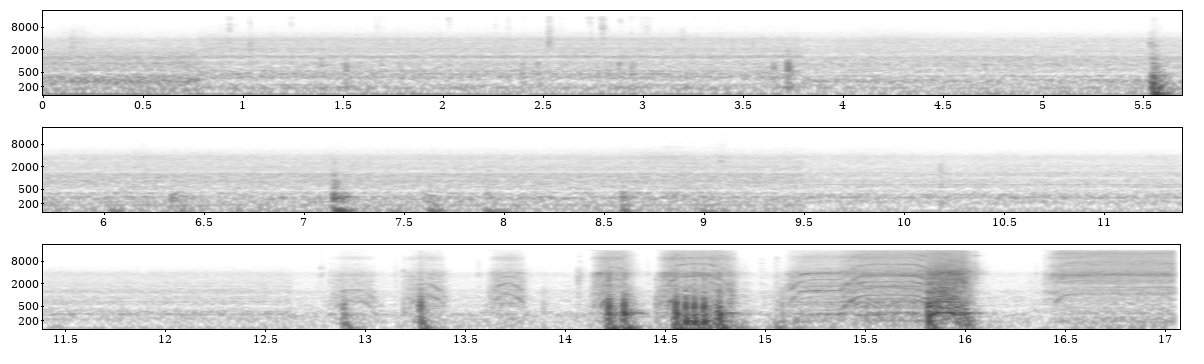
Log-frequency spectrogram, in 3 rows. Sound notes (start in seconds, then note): 13.5 drilling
